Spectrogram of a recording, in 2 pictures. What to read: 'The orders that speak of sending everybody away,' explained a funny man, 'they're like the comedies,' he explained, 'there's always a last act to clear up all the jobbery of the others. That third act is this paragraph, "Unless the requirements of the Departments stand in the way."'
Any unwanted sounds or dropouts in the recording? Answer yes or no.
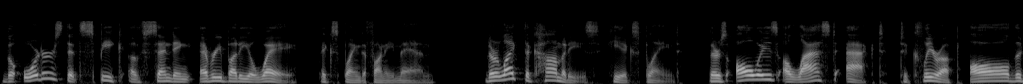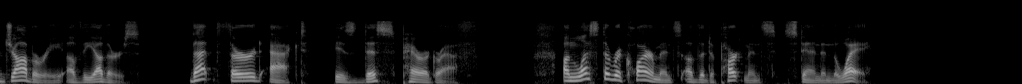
no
